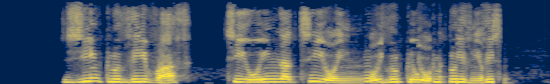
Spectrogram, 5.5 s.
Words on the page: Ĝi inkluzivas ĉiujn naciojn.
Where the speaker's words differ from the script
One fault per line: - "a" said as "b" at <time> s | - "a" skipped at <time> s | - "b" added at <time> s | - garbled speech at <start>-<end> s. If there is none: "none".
- garbled speech at 3.6-5.0 s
